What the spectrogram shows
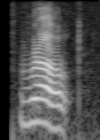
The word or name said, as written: rote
